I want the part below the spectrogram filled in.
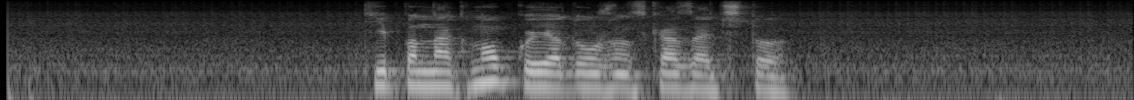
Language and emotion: Russian, neutral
